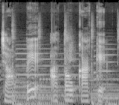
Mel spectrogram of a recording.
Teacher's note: direalisasikan secara berbeda dengan lambang bunyi glotal pada kata capek atau kakek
